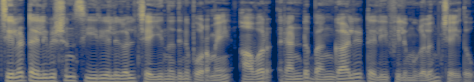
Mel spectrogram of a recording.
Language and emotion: Malayalam, neutral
